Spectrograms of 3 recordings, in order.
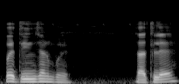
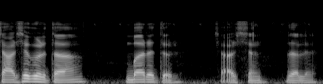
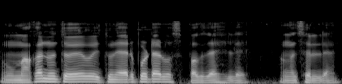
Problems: none marked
